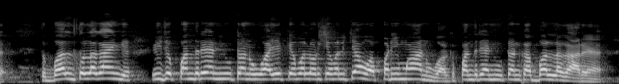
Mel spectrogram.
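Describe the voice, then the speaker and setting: High-voiced teacher checking in with students. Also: male voice. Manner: repeats questions to students, casual teasing checks. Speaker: physics teacher. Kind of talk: classroom lecture.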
